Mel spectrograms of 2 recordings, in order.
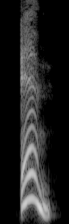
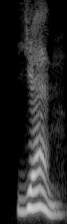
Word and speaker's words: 円: 百円玉 And I think Japanese people pronounce as en, not yen.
